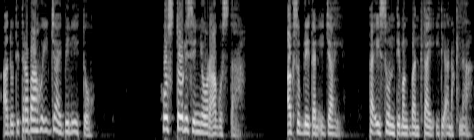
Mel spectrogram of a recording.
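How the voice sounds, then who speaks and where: A woman's voice: fairly low pitch, measured pace, long pauses, breathy edge, no room sound. A woman acting a stern, scolding older female household servant in an Ilocano radio drama. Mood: firm.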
